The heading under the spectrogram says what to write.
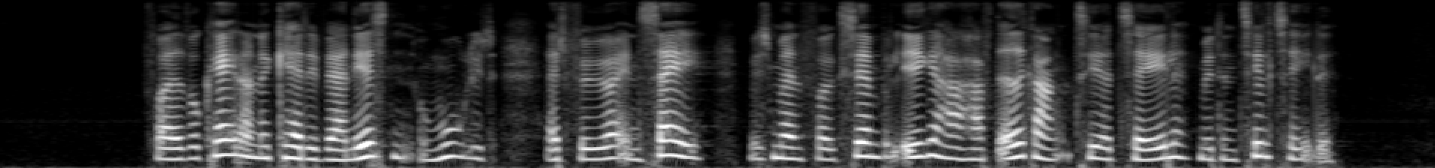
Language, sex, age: Danish, female, 23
